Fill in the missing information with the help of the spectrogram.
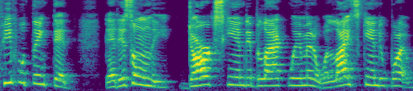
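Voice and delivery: ordinary talk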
